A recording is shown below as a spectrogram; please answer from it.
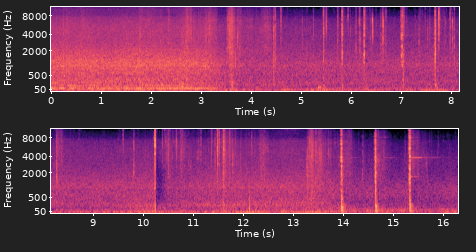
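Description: Creek water rushing steadily for the first few seconds. Then a run of small cracks and knocks from a hatchet working at dead branches, with three loud, sharp strikes near the end.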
